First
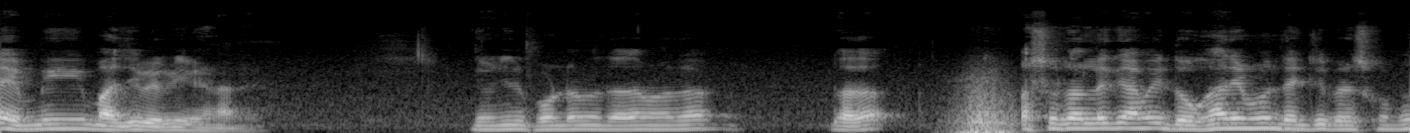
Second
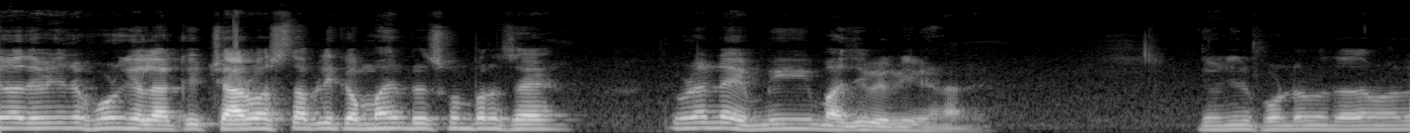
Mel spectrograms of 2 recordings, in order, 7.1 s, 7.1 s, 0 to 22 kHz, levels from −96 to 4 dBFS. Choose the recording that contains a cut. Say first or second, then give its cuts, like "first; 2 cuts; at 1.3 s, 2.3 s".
first; 1 cut; at 5.0 s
